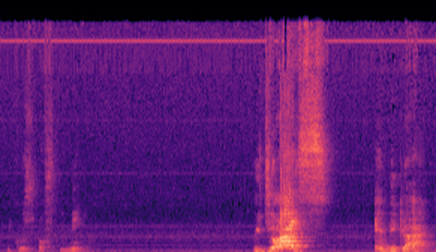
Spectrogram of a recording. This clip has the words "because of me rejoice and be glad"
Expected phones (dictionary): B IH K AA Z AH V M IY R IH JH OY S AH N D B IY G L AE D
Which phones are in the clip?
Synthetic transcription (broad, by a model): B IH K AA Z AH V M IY R IH JH OY S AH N B IY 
